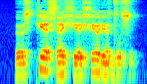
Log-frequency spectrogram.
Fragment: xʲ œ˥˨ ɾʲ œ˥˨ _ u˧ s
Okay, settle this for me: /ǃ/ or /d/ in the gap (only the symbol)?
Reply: d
